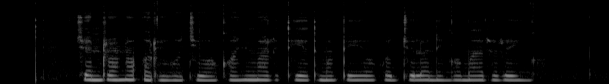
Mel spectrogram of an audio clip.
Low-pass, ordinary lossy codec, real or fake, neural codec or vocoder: none; none; real; none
